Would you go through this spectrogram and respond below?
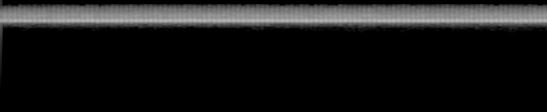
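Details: Grasshoppers give a constant shrill insect trill, high and finely pulsed, swelling slightly in the first second and then holding level, with nothing else audible.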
